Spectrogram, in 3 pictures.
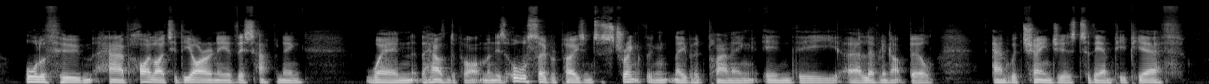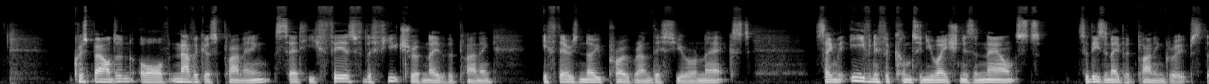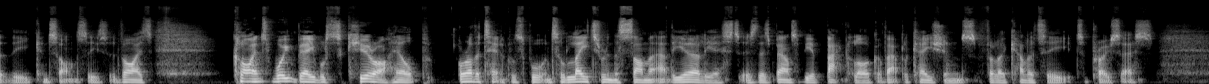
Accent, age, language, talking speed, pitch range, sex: British, 40-59, English, 175 wpm, 95-110 Hz, male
